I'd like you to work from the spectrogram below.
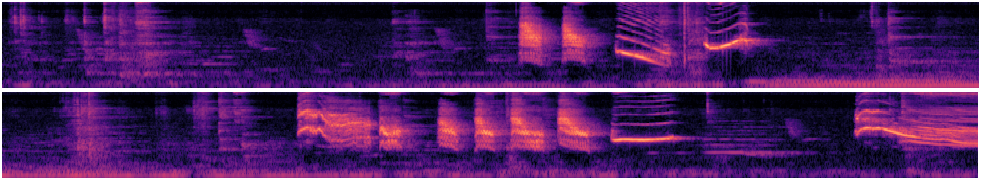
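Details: Common iora in breeding condition singing a varied phrase: steep descending whistled sweeps, a run of quick buzzy rasping notes, then a sharp upslurred whistle, set over a steady low hum.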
